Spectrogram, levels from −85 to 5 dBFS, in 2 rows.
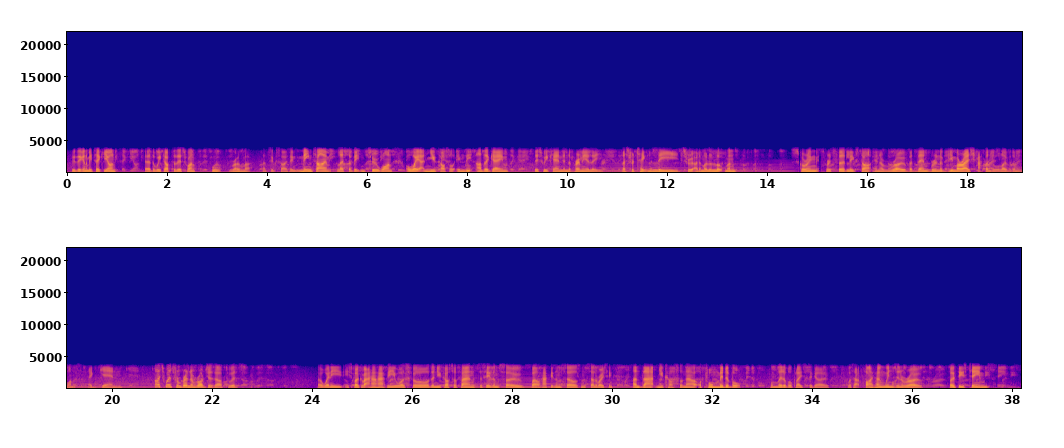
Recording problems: high frequencies cut off; severe; nothing above 3.5 kHz
echo of what is said; faint; throughout; 510 ms later, 20 dB below the speech
train or aircraft noise; faint; throughout; 25 dB below the speech

